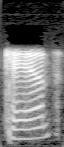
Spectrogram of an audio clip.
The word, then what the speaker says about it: Cannes: If you talk to any of the French people, they will tell you absolutely it's Cannes, like a soup can. So all of us who spend our life here in the United States talking about Cannes, we are pronouncing it incorrectly.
